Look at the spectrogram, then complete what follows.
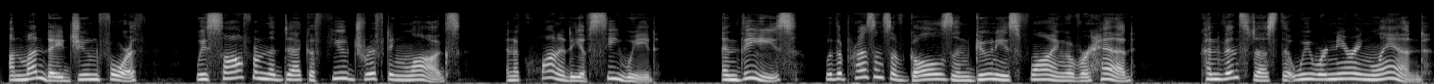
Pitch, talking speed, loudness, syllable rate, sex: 220 Hz, 150 wpm, -16 LUFS, 4.3 syllables/s, female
